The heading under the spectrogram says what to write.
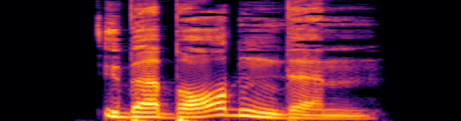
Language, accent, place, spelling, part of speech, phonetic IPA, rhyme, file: German, Germany, Berlin, überbordendem, adjective, [yːbɐˈbɔʁdn̩dəm], -ɔʁdn̩dəm, De-überbordendem.ogg
- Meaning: strong dative masculine/neuter singular of überbordend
